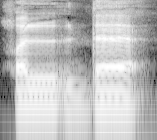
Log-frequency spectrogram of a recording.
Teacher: صاد مستعلیہ پر پڑھا جائے گا اور وقف کی صورت میں وقف بالابدال ہوگا. دو زبر کو بدل کر ایک زبر کے ساتھ پڑھیں گے.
